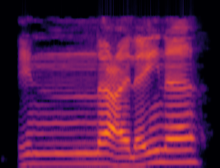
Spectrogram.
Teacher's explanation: إن علينا نون پر غنہ ہوگا. علینا نون کے بعد الف ہے لمبا بھی کریں گے.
